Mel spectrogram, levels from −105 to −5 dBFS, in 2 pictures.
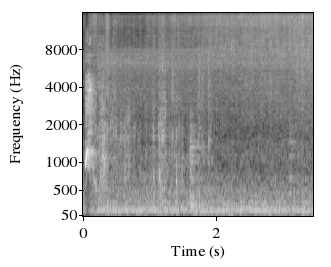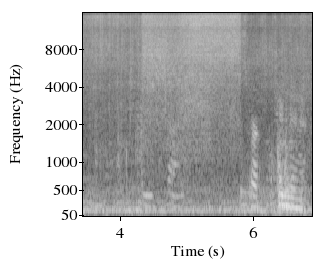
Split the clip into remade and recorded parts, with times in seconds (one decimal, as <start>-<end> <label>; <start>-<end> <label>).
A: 0.0-1.2 recorded; 1.2-1.8 remade; 1.8-2.8 recorded; 2.8-4.1 remade; 4.1-6.9 recorded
